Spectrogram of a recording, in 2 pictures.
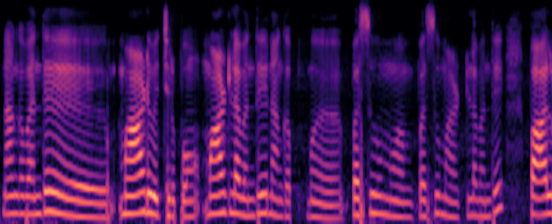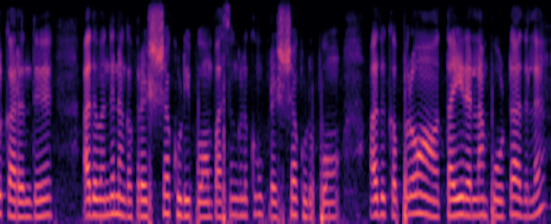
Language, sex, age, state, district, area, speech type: Tamil, female, 30-45, Tamil Nadu, Krishnagiri, rural, spontaneous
